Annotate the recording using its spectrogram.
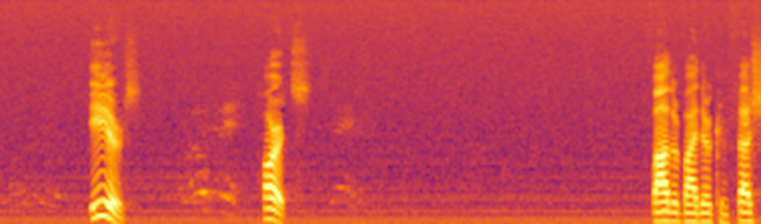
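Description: A man preaches with animation into a microphone, speaking in short bursts with pauses.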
